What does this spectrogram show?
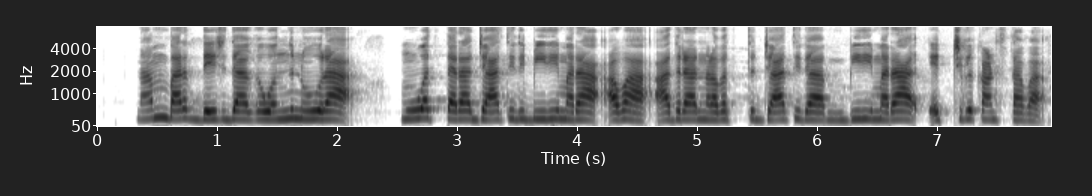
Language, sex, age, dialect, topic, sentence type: Kannada, female, 18-24, Northeastern, agriculture, statement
